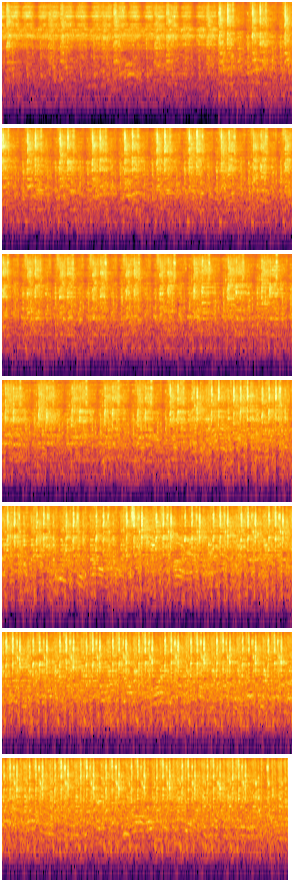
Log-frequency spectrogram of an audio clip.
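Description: Vintage multi-cylinder stationary gas engine with large flywheels being started: after a few seconds it catches and runs with an even, rapid beat of firing strokes.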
